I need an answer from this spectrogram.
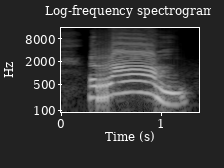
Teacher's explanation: र जो होता है ये प्रकंपित आप लोग लुंठित, हमारी जो जीभ है वो लड़खड़ाती है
